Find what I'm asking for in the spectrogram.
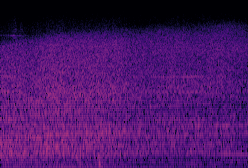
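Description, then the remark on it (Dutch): A steady, loud aircraft engine roar with a broad hissing rush, holding constant throughout with no voices. “Giro aan. Motor, Mitch.”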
